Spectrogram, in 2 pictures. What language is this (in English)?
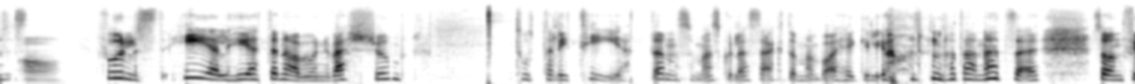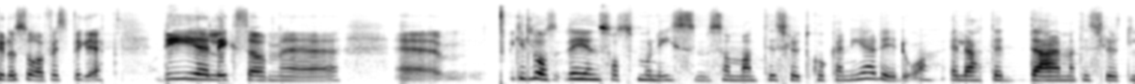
Swedish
